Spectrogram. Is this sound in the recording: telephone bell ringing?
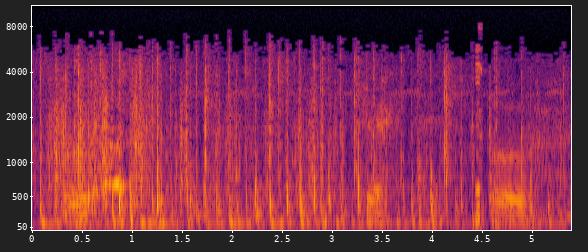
no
